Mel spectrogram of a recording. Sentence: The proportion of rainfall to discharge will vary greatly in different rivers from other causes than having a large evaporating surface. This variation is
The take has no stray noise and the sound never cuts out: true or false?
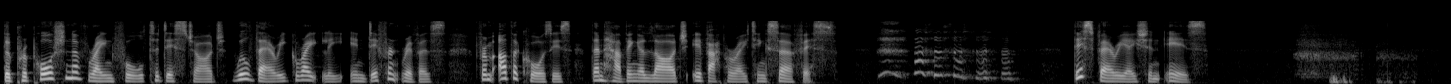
false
